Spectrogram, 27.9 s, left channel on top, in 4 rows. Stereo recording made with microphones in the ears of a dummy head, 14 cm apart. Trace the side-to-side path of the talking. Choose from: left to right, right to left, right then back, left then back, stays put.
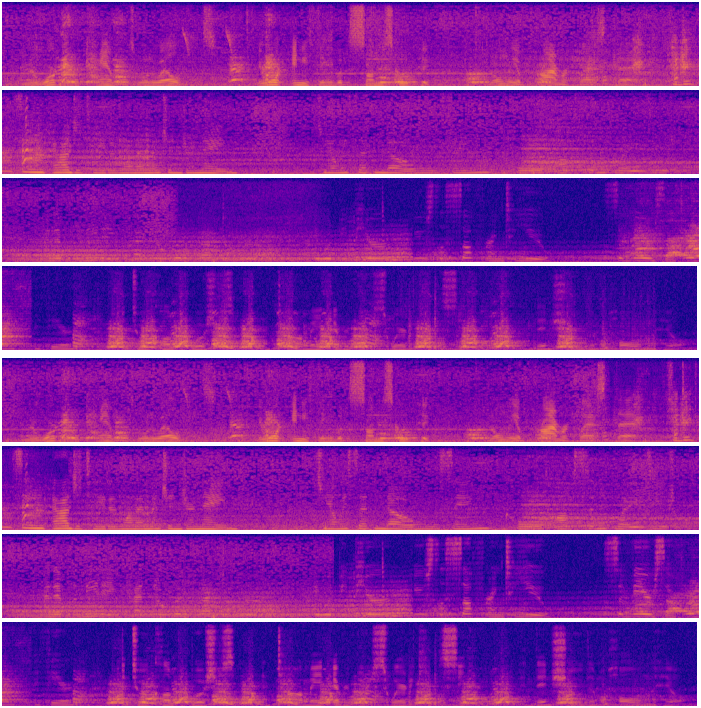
left to right.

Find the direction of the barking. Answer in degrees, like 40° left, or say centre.
40° left.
